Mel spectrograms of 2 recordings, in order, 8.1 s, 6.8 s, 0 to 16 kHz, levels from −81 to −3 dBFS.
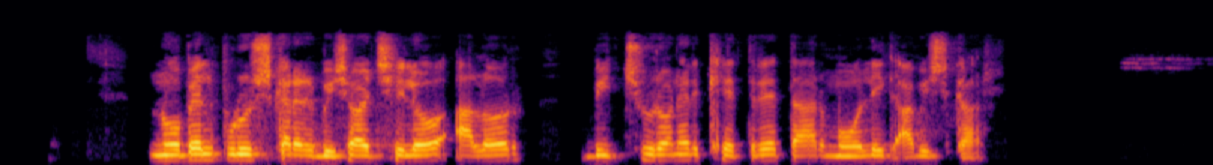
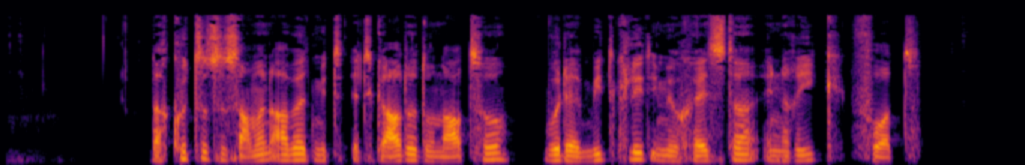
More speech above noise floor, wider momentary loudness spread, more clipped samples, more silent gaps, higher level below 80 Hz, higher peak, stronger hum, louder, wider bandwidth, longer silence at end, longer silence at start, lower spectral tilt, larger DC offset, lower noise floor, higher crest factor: second, 32 dB vs 48 dB; about the same, 8 LU vs 9 LU; neither; first, 3.77-3.83 s vs none; first, -60 dBFS vs -66 dBFS; about the same, -2 dBFS vs -4 dBFS; neither; first, -16 LUFS vs -24 LUFS; second, 7.8 kHz vs 11.5 kHz; first, 1.5 s vs 0.7 s; about the same, 1 s vs 1 s; about the same, -4.5 dB/octave vs -3.5 dB/octave; neither; second, -49 dBFS vs -73 dBFS; second, 16 dB vs 22 dB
